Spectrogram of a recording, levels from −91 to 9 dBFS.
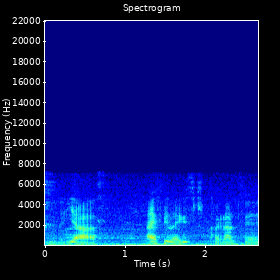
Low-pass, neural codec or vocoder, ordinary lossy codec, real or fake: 7.2 kHz; none; none; real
